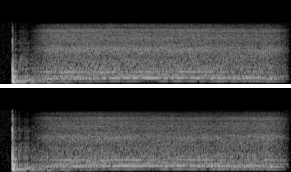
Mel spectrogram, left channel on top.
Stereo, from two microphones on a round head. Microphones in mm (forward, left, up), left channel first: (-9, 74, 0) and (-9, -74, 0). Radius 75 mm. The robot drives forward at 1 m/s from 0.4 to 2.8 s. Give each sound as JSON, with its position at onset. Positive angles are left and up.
{"t": 0.1, "sound": "a thud", "side_deg": -40, "distance_m": 2.5}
